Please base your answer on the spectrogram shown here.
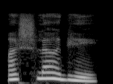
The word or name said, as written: ಅಶ್ಲಾಘೆ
